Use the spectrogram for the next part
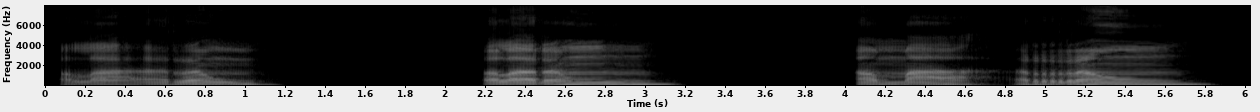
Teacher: Ele tá decrescendo de forma nasal, porque o o M ele vai trazer essa parte, Hum.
